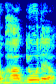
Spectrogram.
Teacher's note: तो ओ जो है, ओ का उच्चारण कंठ ओष्ठ है।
